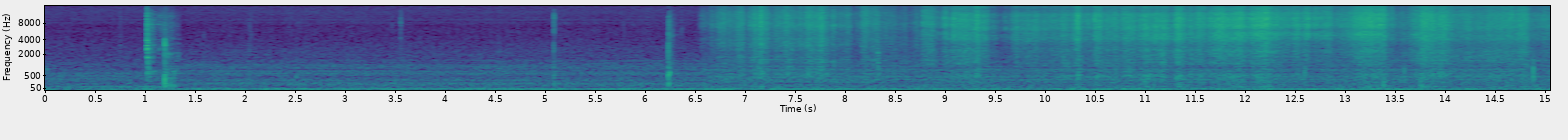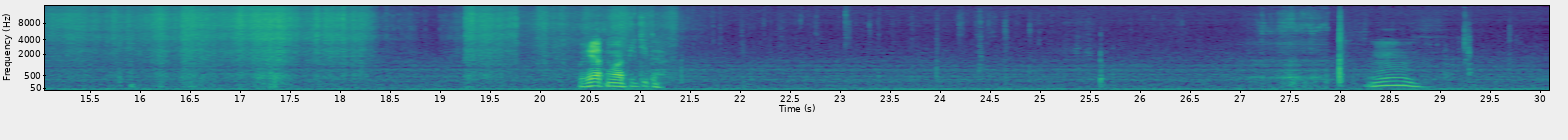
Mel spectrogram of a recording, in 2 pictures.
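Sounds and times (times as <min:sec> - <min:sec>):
plastic bag crinkling: 0:06.6 - 0:21.8.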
